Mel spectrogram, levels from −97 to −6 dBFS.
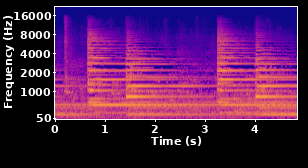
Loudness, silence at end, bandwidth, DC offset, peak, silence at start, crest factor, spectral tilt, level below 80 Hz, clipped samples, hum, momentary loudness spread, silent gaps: -27 LUFS; 0 s; 15.5 kHz; under 0.1%; -12 dBFS; 0 s; 16 dB; -3 dB/octave; -62 dBFS; under 0.1%; none; 12 LU; none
